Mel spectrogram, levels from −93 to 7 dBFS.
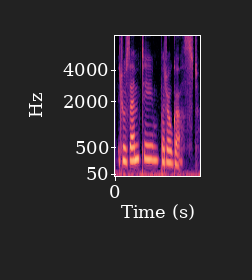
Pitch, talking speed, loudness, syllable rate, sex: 245 Hz, 175 wpm, -16 LUFS, 4.4 syllables/s, female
